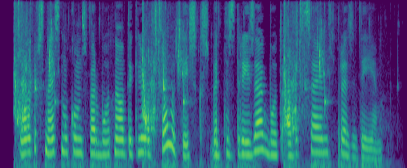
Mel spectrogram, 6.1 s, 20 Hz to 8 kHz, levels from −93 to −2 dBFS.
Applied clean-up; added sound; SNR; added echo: neural mask model RNNoise.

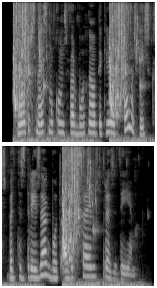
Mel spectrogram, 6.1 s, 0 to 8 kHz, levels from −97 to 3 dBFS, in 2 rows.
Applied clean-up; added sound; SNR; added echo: classical method log-MMSE.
